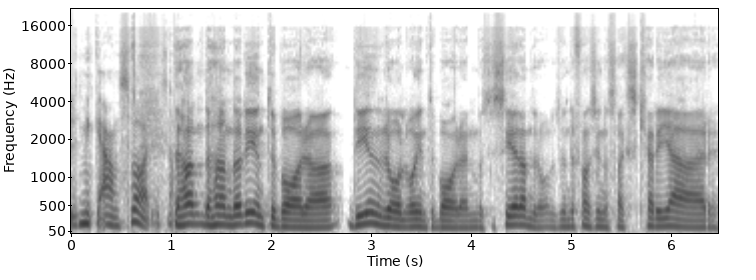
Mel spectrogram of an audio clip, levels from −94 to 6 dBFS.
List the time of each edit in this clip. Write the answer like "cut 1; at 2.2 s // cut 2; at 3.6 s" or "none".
cut 1; at 2.7 s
